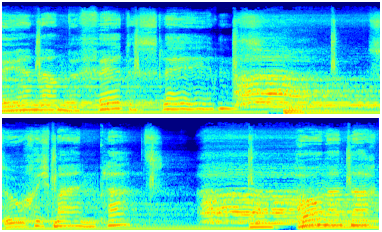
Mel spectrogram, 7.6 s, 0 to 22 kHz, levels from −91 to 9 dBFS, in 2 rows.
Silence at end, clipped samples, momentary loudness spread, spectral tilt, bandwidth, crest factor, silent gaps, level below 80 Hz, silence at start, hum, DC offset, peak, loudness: 0 s; under 0.1%; 8 LU; -5 dB/octave; 18.5 kHz; 16 dB; none; -36 dBFS; 0 s; none; under 0.1%; -4 dBFS; -20 LUFS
